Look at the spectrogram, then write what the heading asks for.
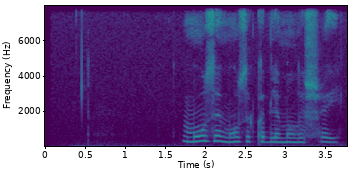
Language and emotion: Russian, neutral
